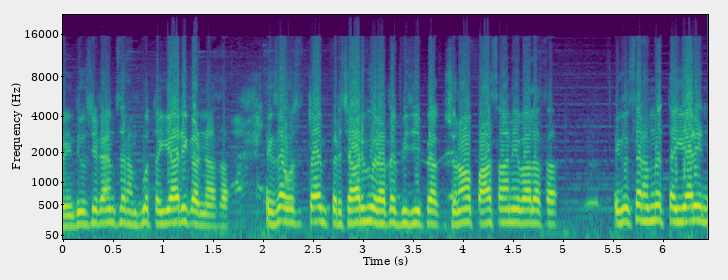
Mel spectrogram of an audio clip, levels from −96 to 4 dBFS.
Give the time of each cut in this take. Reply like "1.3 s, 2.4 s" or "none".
none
